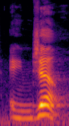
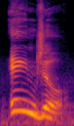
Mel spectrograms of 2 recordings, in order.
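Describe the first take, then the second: First: The stress is on the second syllable. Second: The stress is on the first syllable. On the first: The speaker calls it wrong. "not angel" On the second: The speaker calls it right. "we would stress the first of the two syllables. We would say angel"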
